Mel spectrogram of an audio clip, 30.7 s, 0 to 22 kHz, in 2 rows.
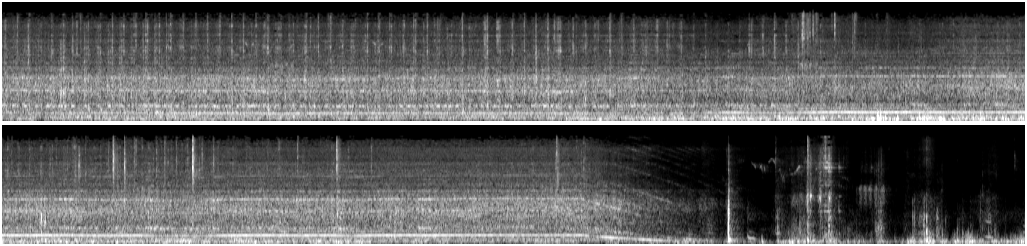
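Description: Garden shredder running steadily while branches are fed in, with occasional crackles and clicks as they are chewed. About 24 seconds in it is switched off and the motor winds down with a falling pitch. A few sharp knocks and clatters follow.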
